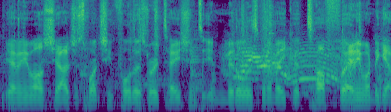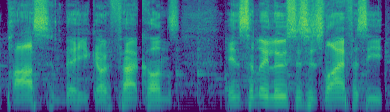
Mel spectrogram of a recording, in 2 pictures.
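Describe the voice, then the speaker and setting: A man's voice: medium pitch, fairly even intonation, brisk, music in the background. A man commentating live on an esports match as a caster, explaining the play, with crowd and game gunfire behind him.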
